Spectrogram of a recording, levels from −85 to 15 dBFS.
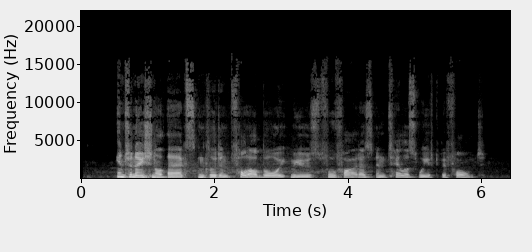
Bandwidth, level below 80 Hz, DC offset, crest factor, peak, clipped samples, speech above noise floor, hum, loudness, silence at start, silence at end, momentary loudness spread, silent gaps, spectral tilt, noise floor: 15.5 kHz; -56 dBFS; under 0.1%; 16 dB; -2 dBFS; under 0.1%; 41 dB; none; -17 LUFS; 0.55 s; 0.55 s; 11 LU; none; -6.5 dB/octave; -57 dBFS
